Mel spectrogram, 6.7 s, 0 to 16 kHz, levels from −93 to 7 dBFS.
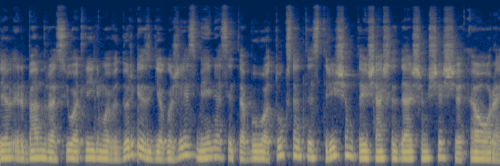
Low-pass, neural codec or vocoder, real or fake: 14.4 kHz; none; real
